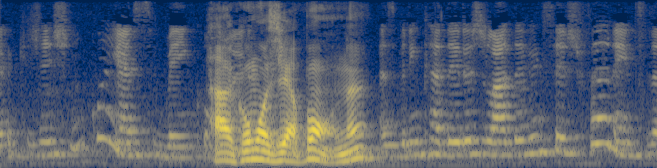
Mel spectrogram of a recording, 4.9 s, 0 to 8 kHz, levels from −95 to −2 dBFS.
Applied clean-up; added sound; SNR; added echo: none; none; none; none.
